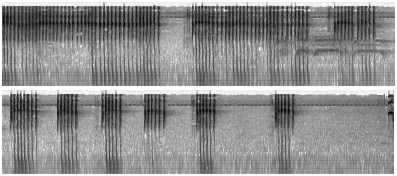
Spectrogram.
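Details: Javan tesia in full gacor song, a master recording for tutoring other songbirds: a long high, fast-pulsed buzzing trill, then progressively shorter bursts separated by pauses, each a dense rattle of sharp, thin notes.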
